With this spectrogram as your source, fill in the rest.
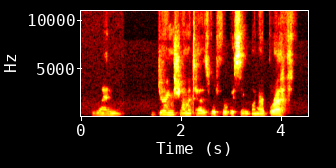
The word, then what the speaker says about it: Shamata: Shamata. Could you explain a little Shamata bit? is spelled several different ways in English. SHAMATA, And you find it in every Buddhist school, and it means quietude or quiescence.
